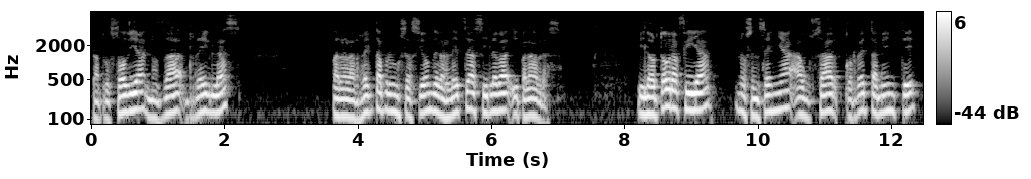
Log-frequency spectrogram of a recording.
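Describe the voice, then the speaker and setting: Slow, dark-voiced man reading a lesson. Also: medium pitch, muffled recording. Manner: slow, deliberate reading with self-corrections. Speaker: teacher reading a grammar lesson. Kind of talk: reading a grammar lesson aloud.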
